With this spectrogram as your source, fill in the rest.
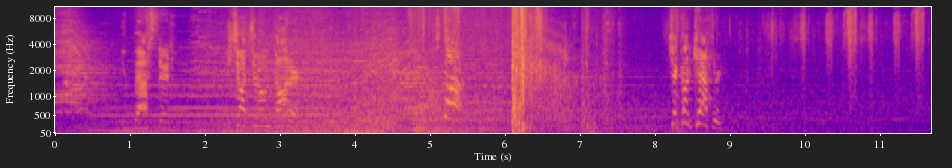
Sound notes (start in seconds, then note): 6.0 gunshot blasts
